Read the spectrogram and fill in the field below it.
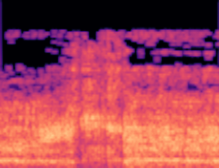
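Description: A dog growls and snarls loudly, a rough sustained rumble that briefly dips midway before surging back, with no talking.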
